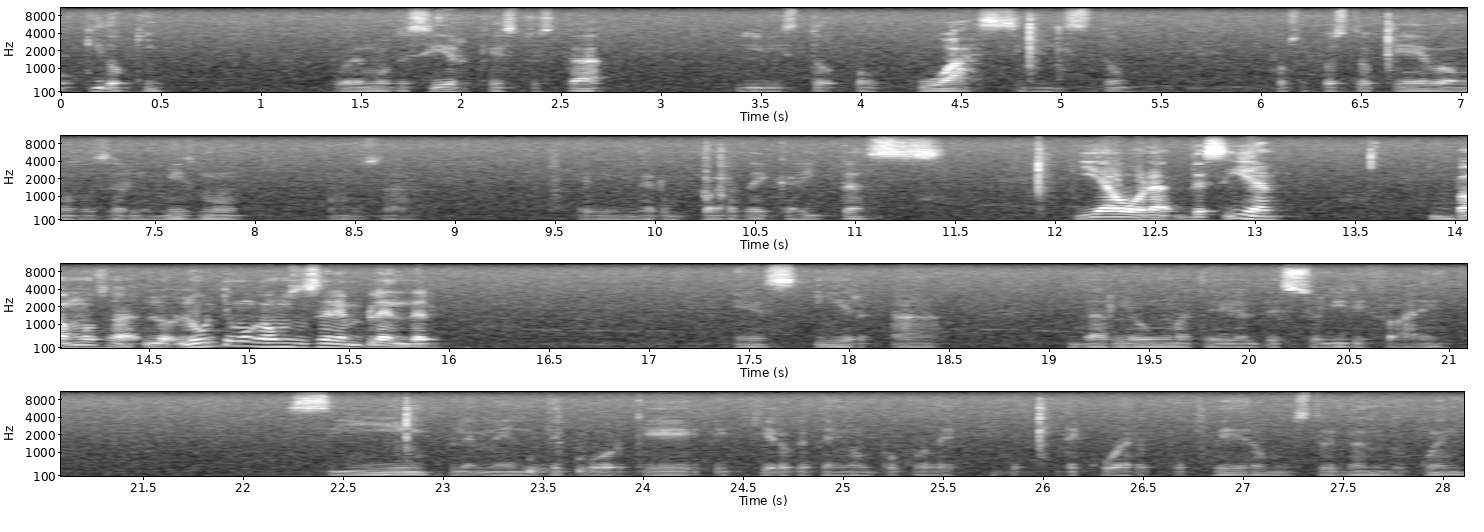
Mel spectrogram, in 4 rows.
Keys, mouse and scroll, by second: 0.2 scroll down 2, 4.1 right click, 4.6 right click, 4.9 Tab, 6.2 right click, 7.3 shift+right click, 8.9 shift+right click, 10.3 Delete, 11.1 click, 12.0 Tab, 14.4 click, 15.3 click, 18.2 click, 20.9 middle click, 21.9 scroll down 1, 22.5-22.9 scroll up 1, 23.0 shift+middle click, 23.7-24.1 shift+scroll down 1, 24.3 middle click, 24.7 middle click, 25.6-26.0 scroll up 2, 26.2 shift+middle click, 26.7-27.3 shift+scroll up 4, 27.7-28.0 scroll down 2.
